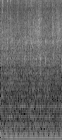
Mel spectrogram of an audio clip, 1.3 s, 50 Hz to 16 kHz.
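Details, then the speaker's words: Whirlpool front-loader washer with E03/F08 error codes, after unplugging to reset and plugging back in: drain pump runs with steady low hum and faint watery rush, emptying the drum. Normal drain pump operation. "we're going to plug it back in see if anything is different all right so we have drain going"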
